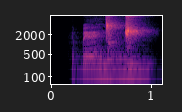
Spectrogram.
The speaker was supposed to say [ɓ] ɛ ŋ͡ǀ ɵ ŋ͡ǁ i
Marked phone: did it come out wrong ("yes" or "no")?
no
